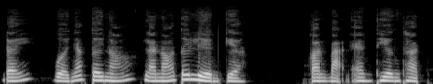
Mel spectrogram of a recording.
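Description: A woman voicing a scheming sister who coaxes and persuades in a soft, even way. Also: low-pitched, moderate pace, dry recording, studio quality, soft background music, natural voice.

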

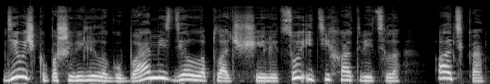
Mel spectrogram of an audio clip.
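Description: A woman narrating classic prose in a measured, expressive storybook reading. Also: fairly low pitch, dry recording, studio quality.

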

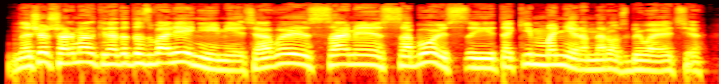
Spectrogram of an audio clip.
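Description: A man's voice: sits high, expressive, a little fast, pushed and bright, dry recording, studio quality. Guy reading, doing an officious stern cop, stiff and formal. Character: stern male street policeman.

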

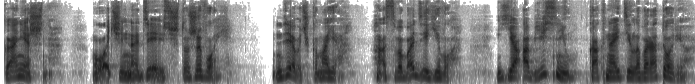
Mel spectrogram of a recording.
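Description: Woman doing a slow, sighing old man in a hospital bed. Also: fairly low pitch, creaky, fairly bright tone, husky, heavily acted. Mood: pleading. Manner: slow, sighing, breathless delivery. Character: weak old man in intensive care, gasping, sly.

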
